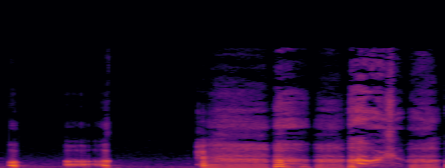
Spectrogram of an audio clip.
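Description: A man's voice: after the word "moon", a long, steady-pitched moan starts about halfway through, then breaks into shorter wavering groaning cries of exaggerated, overwhelmed awe.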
